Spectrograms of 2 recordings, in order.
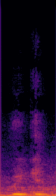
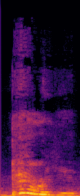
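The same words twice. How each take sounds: First: Said in the usual way. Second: Loud final verdict, Period; emphatic. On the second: Retold or imitated. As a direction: slam down the word Period. Emphatic verdict on dusty shoes.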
